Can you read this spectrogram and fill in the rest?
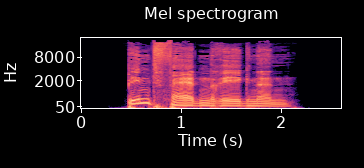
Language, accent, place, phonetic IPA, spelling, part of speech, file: German, Germany, Berlin, [ˈbɪntˌfɛːdn̩ ˈʁeːɡnən], Bindfäden regnen, phrase, De-Bindfäden regnen.ogg
- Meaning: to rain cats and dogs, rain heavily or copiously (literally to rain yarn)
